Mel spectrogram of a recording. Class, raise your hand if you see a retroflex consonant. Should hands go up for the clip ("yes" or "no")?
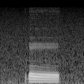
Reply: no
